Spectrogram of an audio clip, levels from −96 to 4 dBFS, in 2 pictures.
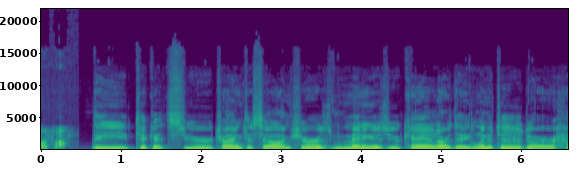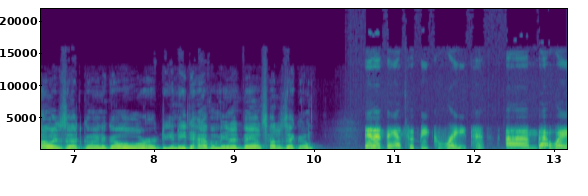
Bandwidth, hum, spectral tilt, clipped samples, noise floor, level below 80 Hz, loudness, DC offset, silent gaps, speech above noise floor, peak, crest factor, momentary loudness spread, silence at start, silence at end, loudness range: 15.5 kHz; none; -7 dB/octave; under 0.1%; -58 dBFS; -54 dBFS; -20 LUFS; under 0.1%; none; 39 dB; -2 dBFS; 18 dB; 8 LU; 0 s; 0 s; 2 LU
